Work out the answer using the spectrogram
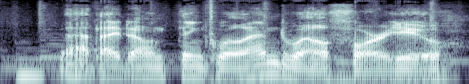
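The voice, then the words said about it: Laughing character voice. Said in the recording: “laughs in his little Rhodian voice”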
